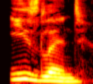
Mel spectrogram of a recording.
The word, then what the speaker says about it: island: n d muitas pessoas esperam ouvir a palavra island' o a palavra Island Island porque tem o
